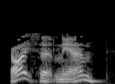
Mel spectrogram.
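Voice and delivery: ordinary delivery, nothing marked

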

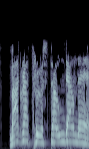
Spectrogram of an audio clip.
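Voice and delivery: spoken in a hiss, hissing. Beside a deep drop, she speaks to Nanny Ogg: hissed. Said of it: "she hissed".

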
